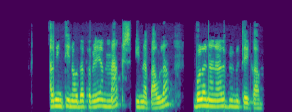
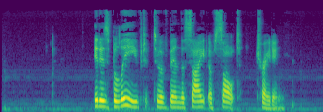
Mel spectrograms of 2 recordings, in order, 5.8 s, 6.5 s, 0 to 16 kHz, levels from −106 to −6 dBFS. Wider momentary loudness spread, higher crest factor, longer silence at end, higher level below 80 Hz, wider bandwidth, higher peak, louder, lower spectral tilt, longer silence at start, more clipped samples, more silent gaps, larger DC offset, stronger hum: second, 8 LU vs 16 LU; about the same, 16 dB vs 18 dB; second, 0.6 s vs 0.8 s; about the same, -56 dBFS vs -58 dBFS; second, 7.8 kHz vs 11.5 kHz; about the same, -2 dBFS vs -2 dBFS; about the same, -17 LUFS vs -18 LUFS; about the same, -5.5 dB/octave vs -5 dB/octave; second, 1 s vs 1.9 s; neither; first, 2.63-2.70 s, 3.68-3.87 s vs none; neither; neither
